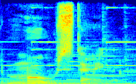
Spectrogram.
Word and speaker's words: Mustang: is generally referred to as the upper Mustang pronounced Mustang though no longer The Forbidden or lost kingdom the area has been opened to roughly 2 000 visitors a year since 1992.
